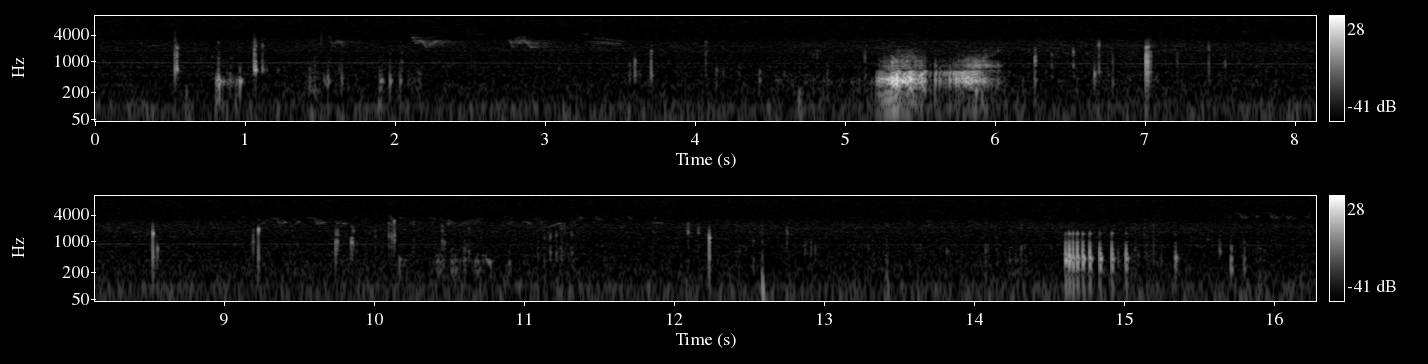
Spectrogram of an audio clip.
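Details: Quiet background with clicks, then a loud gurgling rumble and a shorter one, after eating for the first time in a while; loud bowel sounds (borborygmi).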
